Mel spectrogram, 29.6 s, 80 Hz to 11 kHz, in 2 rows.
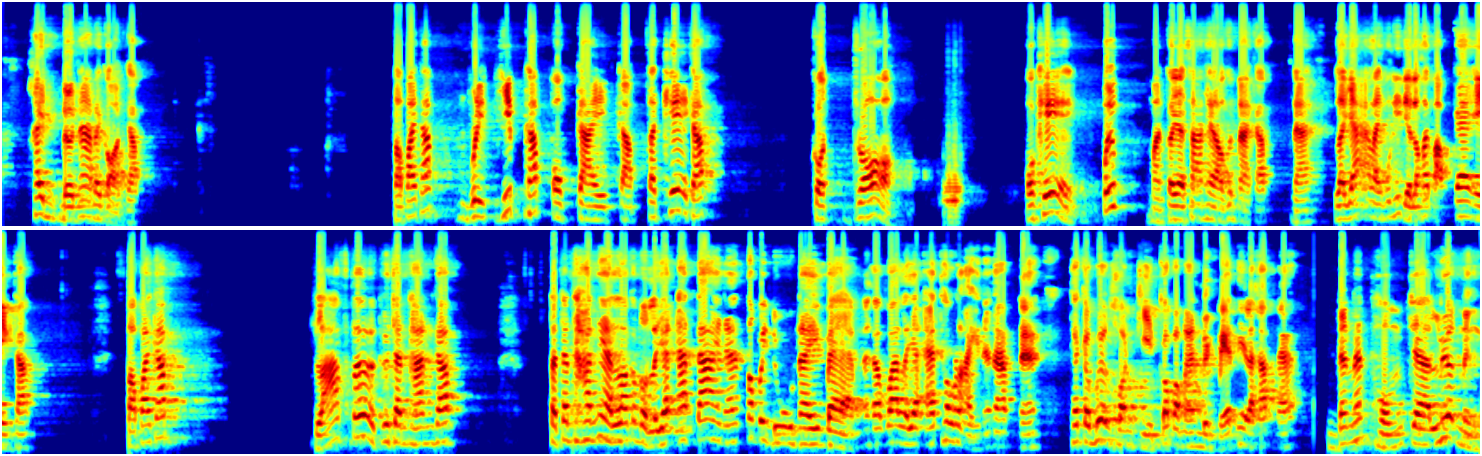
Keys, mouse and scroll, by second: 2.8 click, 6.8 click, 8.6 click, 10.6 click, 11.6 middle click, 12.6-12.9 scroll down 2, 12.9-15.0 middle drag, 15.2-15.5 scroll down 2, 16.7 click, 17.8 click.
